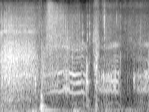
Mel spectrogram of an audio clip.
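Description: Chickens pecking at grain poured onto bare dirt outside make soft, scattered clucks and short calls close by, with one louder burst early on.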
